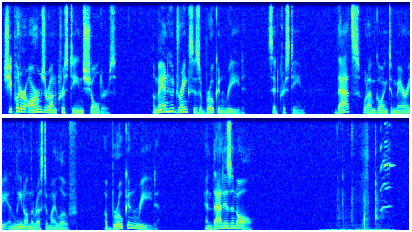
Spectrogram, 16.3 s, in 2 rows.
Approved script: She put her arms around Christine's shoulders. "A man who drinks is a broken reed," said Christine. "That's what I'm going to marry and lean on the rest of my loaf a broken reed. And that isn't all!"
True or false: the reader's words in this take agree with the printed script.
true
